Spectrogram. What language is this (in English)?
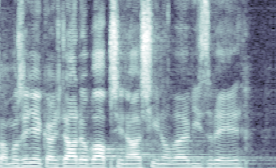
Czech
